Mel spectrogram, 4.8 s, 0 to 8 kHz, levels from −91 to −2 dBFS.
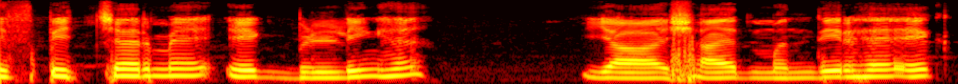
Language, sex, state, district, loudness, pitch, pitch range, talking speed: Hindi, male, Bihar, Kishanganj, -25 LUFS, 175 Hz, 150-195 Hz, 140 wpm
